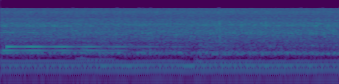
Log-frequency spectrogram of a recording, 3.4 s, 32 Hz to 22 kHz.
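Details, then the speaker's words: BMW E92/E93 N55 just after JB4 tuner install on map one, cold start at idle: slightly uneven, lumpy beat about four pulses a second; mild rough idle, no clear cause. "a bit of rough idle"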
